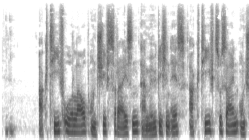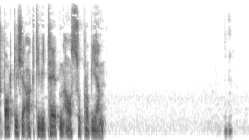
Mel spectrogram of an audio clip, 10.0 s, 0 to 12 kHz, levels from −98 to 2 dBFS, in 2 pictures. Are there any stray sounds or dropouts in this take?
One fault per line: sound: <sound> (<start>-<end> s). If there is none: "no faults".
no faults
